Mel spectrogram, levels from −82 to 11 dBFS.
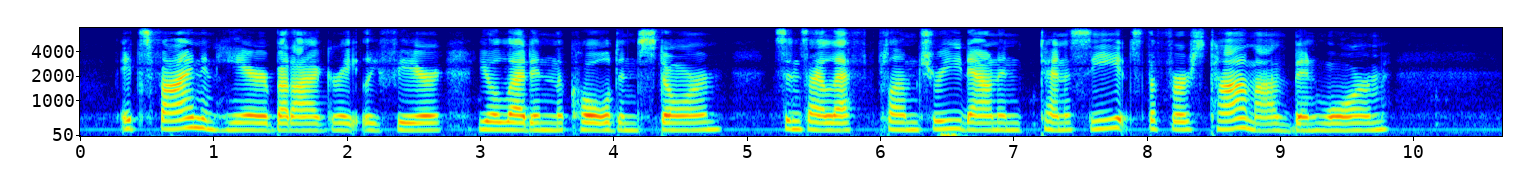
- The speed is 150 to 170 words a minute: Yes, average, 165 wpm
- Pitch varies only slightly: Yes, narrow, 1.9 semitones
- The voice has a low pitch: No, high, 200 Hz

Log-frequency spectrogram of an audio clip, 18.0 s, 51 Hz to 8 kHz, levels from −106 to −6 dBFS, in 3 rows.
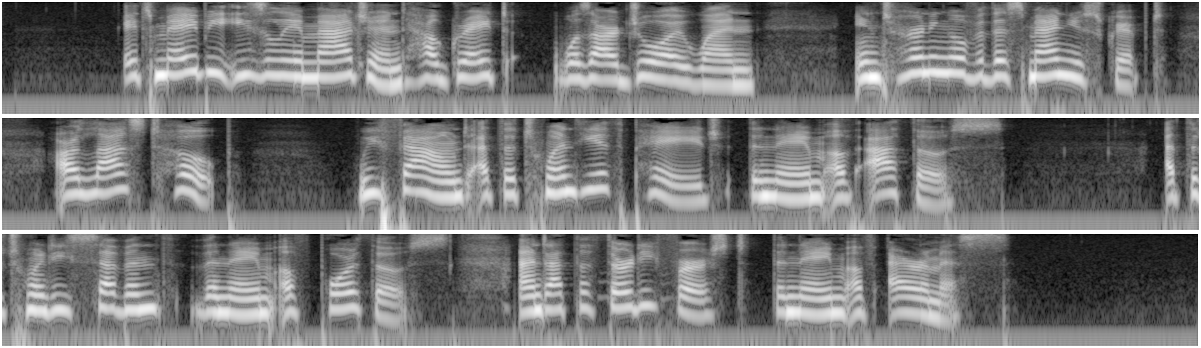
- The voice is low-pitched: No, very high, 255 Hz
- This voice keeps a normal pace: Yes, average, 155 wpm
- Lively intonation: No, average, 4.0 semitones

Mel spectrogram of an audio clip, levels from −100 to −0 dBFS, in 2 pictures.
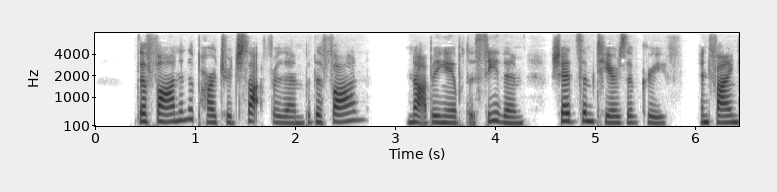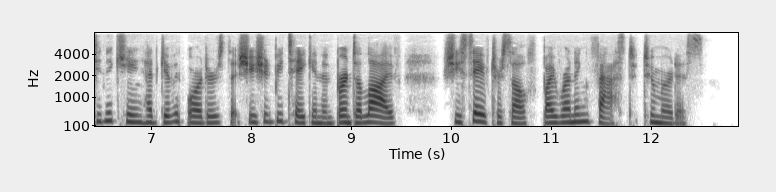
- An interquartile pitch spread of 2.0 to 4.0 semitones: Yes, average, 2.9 semitones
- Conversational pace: No, fast, 210 wpm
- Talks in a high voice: Yes, high, 210 Hz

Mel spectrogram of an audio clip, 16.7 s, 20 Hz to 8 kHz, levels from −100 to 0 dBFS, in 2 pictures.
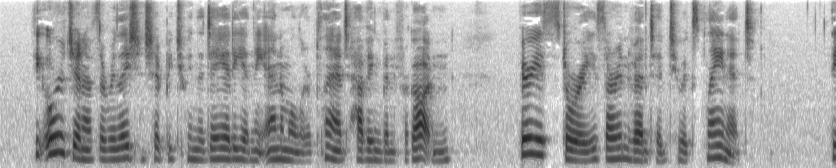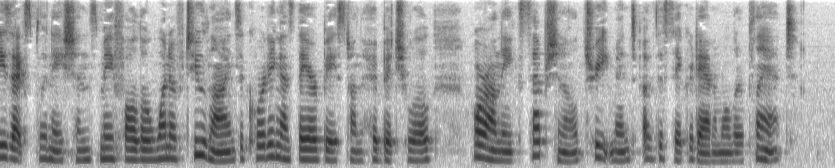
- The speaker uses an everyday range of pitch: Yes, average, 3.1 semitones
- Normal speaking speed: Yes, average, 180 wpm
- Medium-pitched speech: Yes, medium, 180 Hz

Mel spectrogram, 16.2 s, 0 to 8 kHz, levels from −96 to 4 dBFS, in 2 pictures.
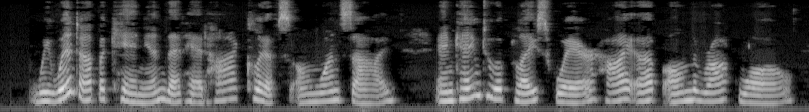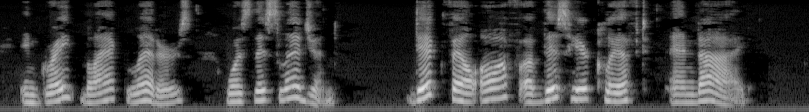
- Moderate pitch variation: Yes, average, 4.4 semitones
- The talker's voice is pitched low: No, high, 205 Hz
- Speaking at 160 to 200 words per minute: No, average, 150 wpm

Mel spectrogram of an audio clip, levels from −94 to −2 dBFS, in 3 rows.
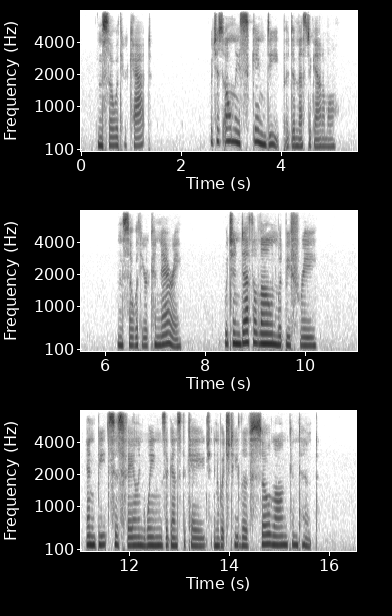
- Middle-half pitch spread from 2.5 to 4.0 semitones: Yes, average, 2.8 semitones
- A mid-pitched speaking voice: Yes, medium, 180 Hz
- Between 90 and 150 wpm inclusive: Yes, average, 145 wpm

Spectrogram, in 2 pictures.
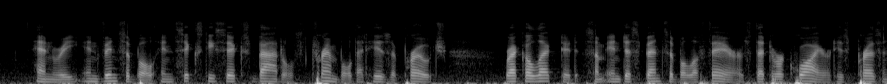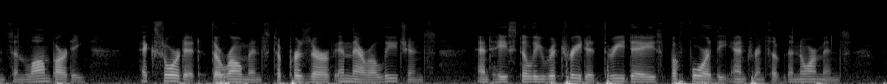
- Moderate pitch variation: Yes, average, 3.2 semitones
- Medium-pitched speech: No, low, 120 Hz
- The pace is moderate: No, slow, 130 wpm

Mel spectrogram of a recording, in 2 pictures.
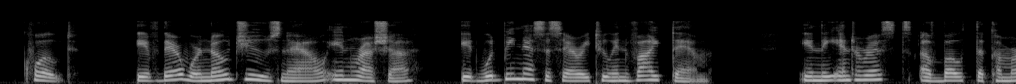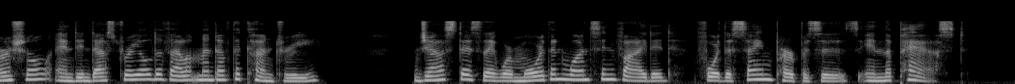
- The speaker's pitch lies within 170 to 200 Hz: Yes, medium, 185 Hz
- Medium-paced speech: No, slow, 125 wpm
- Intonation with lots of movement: No, average, 4.5 semitones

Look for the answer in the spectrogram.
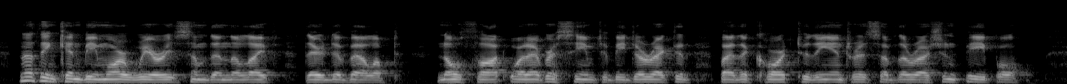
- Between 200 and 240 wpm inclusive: No, average, 150 wpm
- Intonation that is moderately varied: No, narrow, 1.0 semitones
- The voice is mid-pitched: No, low, 115 Hz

